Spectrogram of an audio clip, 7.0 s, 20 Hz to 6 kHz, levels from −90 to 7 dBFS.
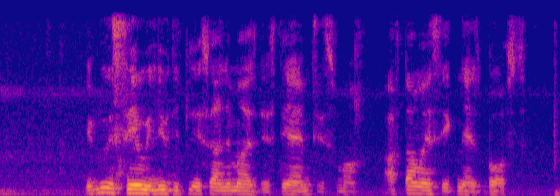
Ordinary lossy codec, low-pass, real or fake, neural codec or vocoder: none; 5.4 kHz; real; none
